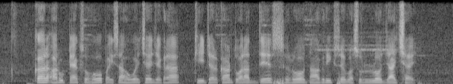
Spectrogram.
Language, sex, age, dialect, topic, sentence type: Maithili, male, 41-45, Angika, banking, statement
